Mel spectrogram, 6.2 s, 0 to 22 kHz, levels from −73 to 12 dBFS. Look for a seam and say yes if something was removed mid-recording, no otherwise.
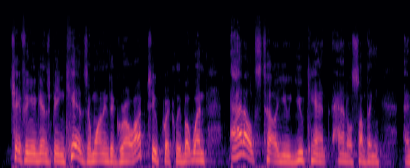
no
